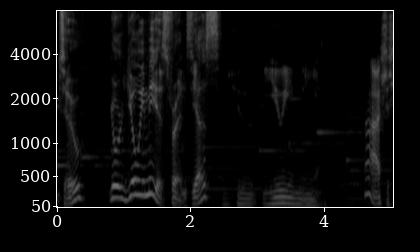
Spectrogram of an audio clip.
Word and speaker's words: Yoimiya: Yoimiya.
